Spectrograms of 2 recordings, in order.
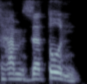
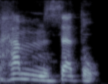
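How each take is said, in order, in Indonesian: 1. Namanya berakhir dengan bunyi n tambahan. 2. Namanya berakhir dengan vokal saja. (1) "Nggak boleh dibaca Hamzatun. Itu salah" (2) "yang benar itu Hamzatu"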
